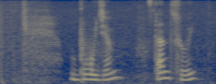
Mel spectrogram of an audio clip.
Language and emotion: Russian, neutral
